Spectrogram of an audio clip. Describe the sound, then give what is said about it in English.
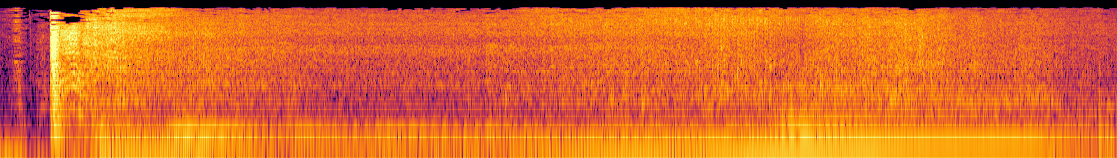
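A mud-covered Jeep pulls away after days of rain: a sharp thump at the start, then a steady low engine rumble that climbs in pitch as it drives off, with broad road and wind noise. “gets back in the Jeep and heads east.”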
